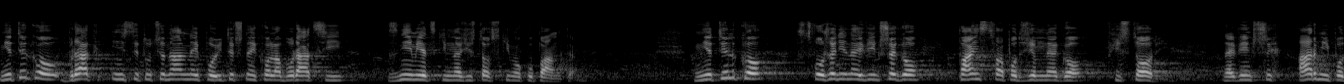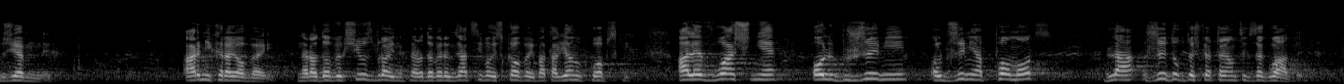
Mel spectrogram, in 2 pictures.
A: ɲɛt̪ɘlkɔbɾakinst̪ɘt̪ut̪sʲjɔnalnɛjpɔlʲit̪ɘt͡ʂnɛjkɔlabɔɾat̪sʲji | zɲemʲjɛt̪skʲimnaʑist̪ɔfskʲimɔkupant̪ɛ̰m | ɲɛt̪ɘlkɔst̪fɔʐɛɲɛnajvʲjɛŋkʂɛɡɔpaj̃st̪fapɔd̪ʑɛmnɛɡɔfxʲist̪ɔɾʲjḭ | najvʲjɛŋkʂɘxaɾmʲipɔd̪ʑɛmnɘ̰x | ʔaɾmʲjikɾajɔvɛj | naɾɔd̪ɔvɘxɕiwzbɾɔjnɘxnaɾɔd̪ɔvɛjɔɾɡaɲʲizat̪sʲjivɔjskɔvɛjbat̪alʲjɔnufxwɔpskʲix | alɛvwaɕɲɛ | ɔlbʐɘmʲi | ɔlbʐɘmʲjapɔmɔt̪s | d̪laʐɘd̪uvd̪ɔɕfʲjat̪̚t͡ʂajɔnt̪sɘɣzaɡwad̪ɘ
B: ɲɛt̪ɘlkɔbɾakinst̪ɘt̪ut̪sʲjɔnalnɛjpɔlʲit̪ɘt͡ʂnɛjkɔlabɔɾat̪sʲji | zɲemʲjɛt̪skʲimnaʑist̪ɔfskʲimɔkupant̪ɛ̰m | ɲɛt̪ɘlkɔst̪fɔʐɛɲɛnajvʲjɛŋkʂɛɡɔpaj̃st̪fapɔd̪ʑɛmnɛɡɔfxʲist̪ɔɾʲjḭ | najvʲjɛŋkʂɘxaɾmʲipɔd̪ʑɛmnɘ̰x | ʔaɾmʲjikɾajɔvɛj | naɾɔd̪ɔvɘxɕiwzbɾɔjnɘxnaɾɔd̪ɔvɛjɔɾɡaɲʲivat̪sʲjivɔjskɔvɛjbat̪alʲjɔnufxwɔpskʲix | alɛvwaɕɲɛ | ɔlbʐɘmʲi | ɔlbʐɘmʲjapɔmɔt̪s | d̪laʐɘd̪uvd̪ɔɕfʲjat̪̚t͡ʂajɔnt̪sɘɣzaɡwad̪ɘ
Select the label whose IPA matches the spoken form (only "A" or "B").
A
